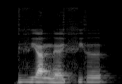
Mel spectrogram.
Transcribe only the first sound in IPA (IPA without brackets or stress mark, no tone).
vʲ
